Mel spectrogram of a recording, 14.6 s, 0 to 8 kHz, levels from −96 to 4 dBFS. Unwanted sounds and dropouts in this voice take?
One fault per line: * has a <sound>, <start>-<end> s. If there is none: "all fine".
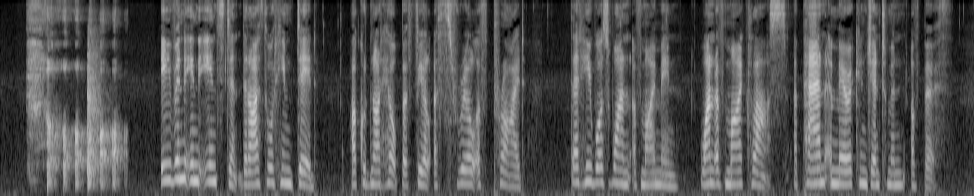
* has a laugh, 0.4-1.9 s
